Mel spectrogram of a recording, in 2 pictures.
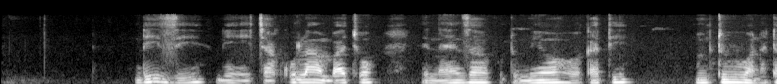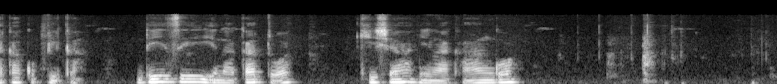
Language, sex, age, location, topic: Swahili, male, 36-49, Nakuru, agriculture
